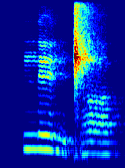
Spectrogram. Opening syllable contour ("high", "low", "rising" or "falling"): falling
